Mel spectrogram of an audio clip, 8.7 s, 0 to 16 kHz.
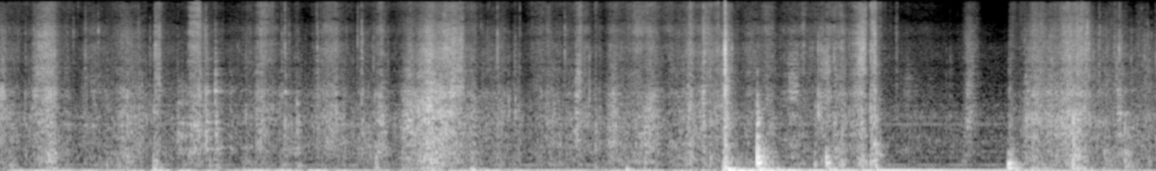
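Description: Plastic packing bag crinkling and foam packing rubbing as a 3D printer frame is unwrapped by hand, with a couple of heavy thumps a little past the middle.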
